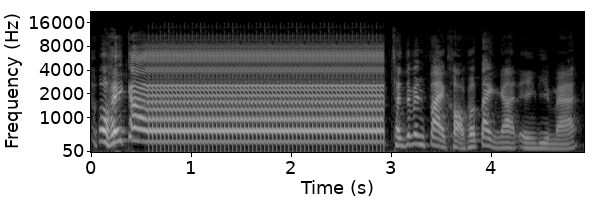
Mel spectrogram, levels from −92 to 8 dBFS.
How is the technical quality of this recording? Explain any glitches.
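The recording has one serious glitch, which interrupts the speech for over two seconds.

A system hang loop runs from 0.58 s to 2.93 s. The computer or its audio driver stalled, but the sound hardware kept replaying the same ring buffer. A single 40 ms slice of speech repeats exactly, about 59 times, instead of the audio moving forward. Because the slice is so short, it recurs 25 times a second and comes across as a buzz or rapid stutter until normal playback resumes.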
